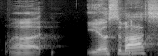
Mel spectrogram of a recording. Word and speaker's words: Iosivas: And then, one of the guys to watch as a developmental guy is Andre Iosivas. Is that how you pronounce his last name?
